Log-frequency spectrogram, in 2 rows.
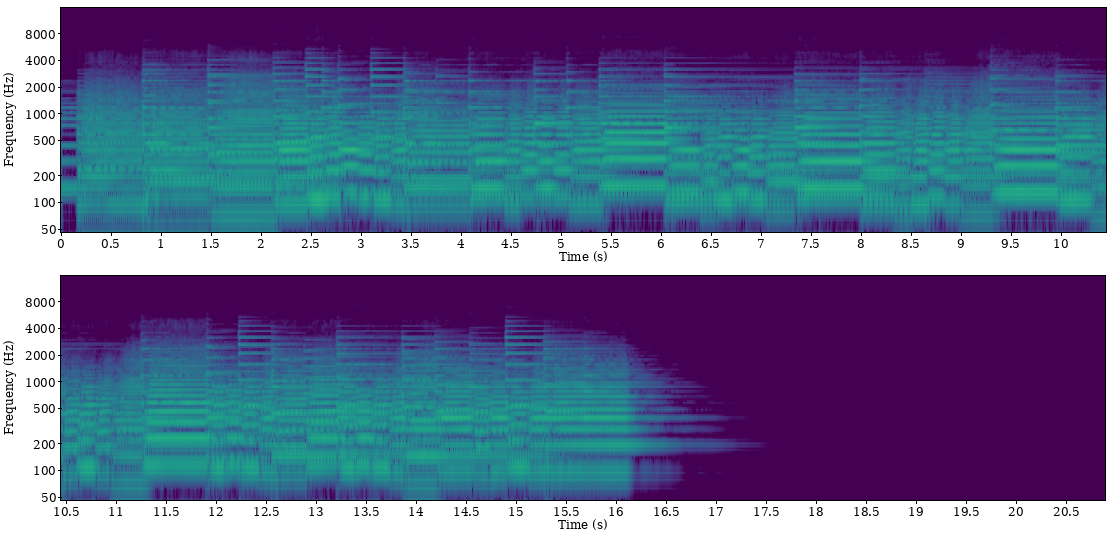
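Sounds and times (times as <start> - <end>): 
tuba playing a Baroque rondeau: 0.2 - 16.5.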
